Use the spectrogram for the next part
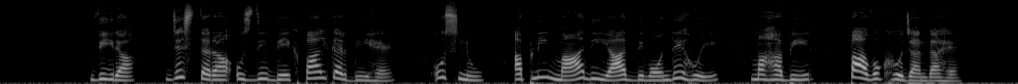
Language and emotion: Punjabi, neutral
